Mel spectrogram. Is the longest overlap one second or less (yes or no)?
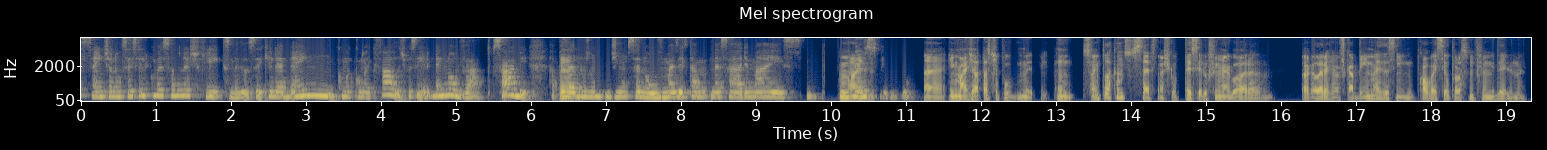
yes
